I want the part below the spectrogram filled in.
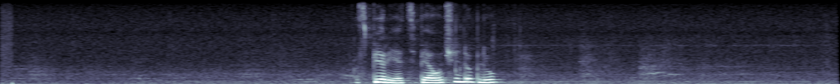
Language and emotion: Russian, positive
